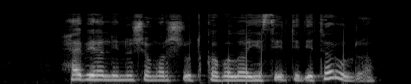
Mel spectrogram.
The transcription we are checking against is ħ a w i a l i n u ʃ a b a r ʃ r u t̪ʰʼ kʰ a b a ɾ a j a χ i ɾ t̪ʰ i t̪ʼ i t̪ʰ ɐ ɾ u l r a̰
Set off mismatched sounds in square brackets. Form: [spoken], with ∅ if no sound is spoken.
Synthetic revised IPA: ħ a [b] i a l i n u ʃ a [m] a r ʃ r u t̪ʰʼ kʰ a b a [l] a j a [s] i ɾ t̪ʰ i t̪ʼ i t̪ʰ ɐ ɾ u l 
